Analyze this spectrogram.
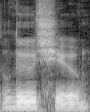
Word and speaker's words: Luchu: own unless otherwise noted although ryukyu is the more commonly used pronunciation today this is actually not a native term the native pronunciation is lu shu and i will be using the native pronunciation throughout this video although for non-native speakers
